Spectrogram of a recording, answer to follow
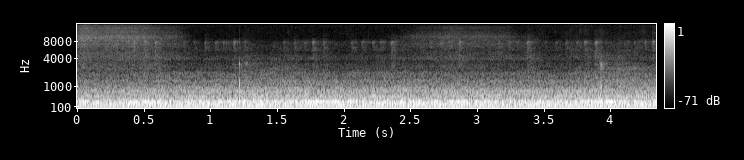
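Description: Steady low hum with a faint background hiss, and two faint clicks, one about a second in and one near the end.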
